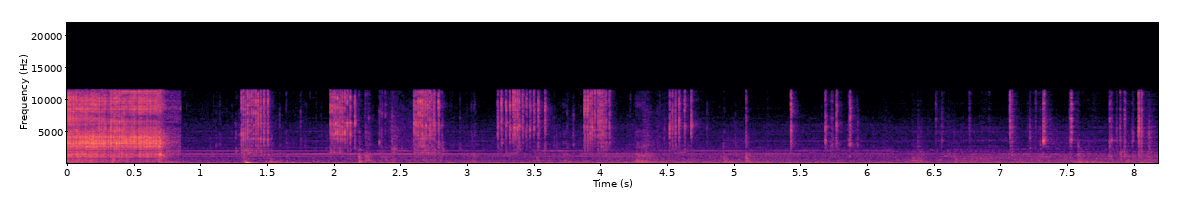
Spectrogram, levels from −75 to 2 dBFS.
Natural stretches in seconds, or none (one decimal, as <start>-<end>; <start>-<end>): 0.0-6.2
